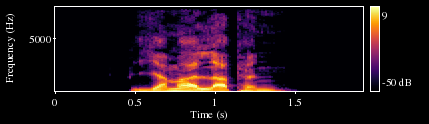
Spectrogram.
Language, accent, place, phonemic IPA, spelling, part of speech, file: German, Germany, Berlin, /ˈjamɐlapn̩/, Jammerlappen, noun, De-Jammerlappen.ogg
- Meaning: sissy (timid, cowardly person)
